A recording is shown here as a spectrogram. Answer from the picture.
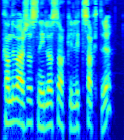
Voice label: slowly, norwegian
